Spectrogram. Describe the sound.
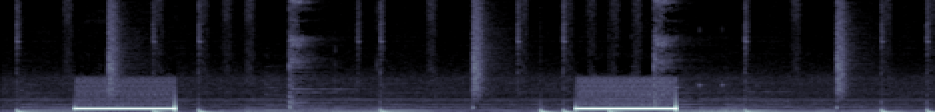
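Ringback tone on an unanswered phone call: two long, steady buzzing tones, each lasting about a second, with a pause of several seconds between them. Faint clicks and soft background sounds fill the gaps.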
